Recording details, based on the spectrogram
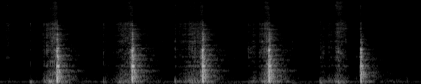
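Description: A knife chops vertically through an onion on a cutting board, the layers separating: five crisp, evenly spaced chops about two-thirds of a second apart, close and clear with no talking.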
